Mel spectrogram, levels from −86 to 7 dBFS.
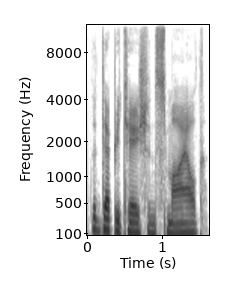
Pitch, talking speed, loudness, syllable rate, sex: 115 Hz, 110 wpm, -18 LUFS, 4.4 syllables/s, male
